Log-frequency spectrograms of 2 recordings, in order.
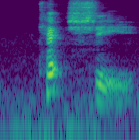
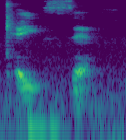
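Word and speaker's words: Cait Sith: Ketshi, who they still fail to pronounce right and keep calling Kate Sith. Even after giving him a fucking Scottish accent, they still fail to do it.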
